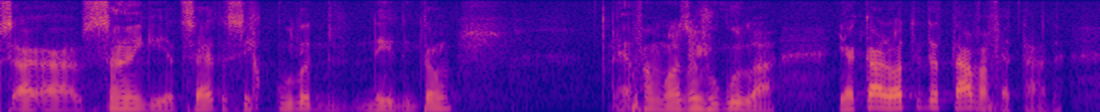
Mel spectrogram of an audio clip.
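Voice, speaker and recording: Long, frequent pauses break up a man's fairly slow speech, with ordinary pitch variation in a dark, mellow tone. The recording is very clean, with a silent background. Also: medium pitch for a man. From Mossoró, Rio Grande do Norte, Brazil (Northeast). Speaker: marketing and sales professional. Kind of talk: podcast interview.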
